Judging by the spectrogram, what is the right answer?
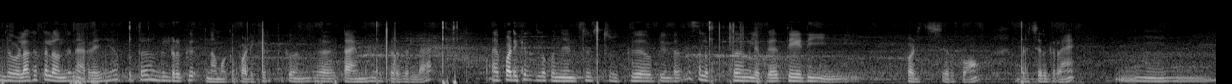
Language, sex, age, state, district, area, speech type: Tamil, female, 45-60, Tamil Nadu, Thanjavur, rural, spontaneous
